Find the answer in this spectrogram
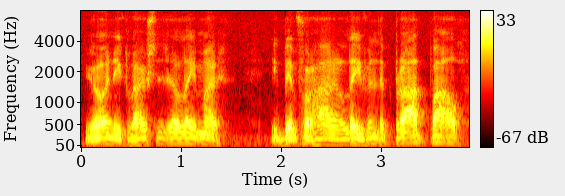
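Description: A man's voice: on the low side, steady tone, moderate pace, a little mellow, natural voice. An actor playing a chatty, blunt, wry man with an earthy colloquial manner in a 1980s radio drama. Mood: wry, grumbling.

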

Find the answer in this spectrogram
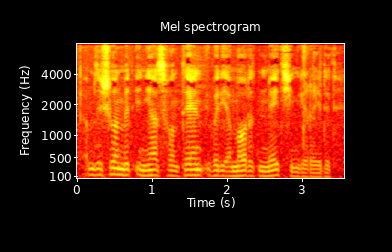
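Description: An actor playing a grave, persistent investigating judge in a German radio play, questioning insistently in a husky, breathy voice. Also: male voice, lowish voice, fast, darkish tone, slight background noise, close to an everyday voice. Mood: stern, probing.

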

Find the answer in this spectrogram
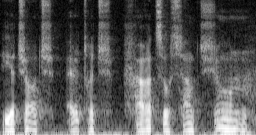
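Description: An actor playing a grave, kindly parish priest in a 1950s German radio drama, speaking in a measured, consoling manner on a noisy old recording. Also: male voice, extremely low pitch, monotone, exaggerated voice. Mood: solemn, consoling.

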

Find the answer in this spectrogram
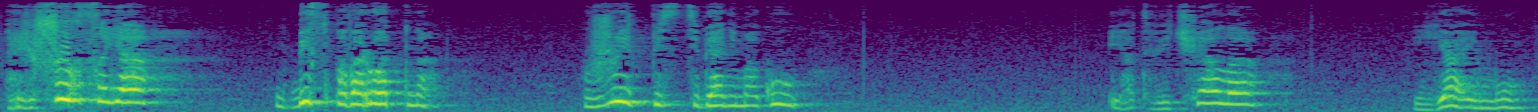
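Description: Stage role: a tearful young streetwalker lost in romance, very high voice, slow theatrical delivery. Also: female voice, warm tone, exaggerated voice. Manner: drawn-out, melodramatic, emotional delivery. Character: overwrought young fallen woman, dreamy and tearful, telling romantic fantasies. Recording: archive stage drama recording.

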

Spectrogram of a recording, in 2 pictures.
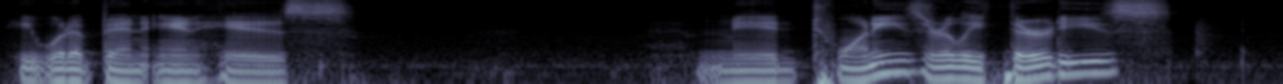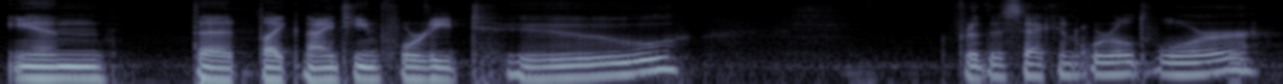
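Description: A man's voice: on the low side, slow pace, pauses often, clean tone, no echo. A young man co-hosting a casual movie podcast, dry and matter-of-fact as he recaps a plot. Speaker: podcast co-host.

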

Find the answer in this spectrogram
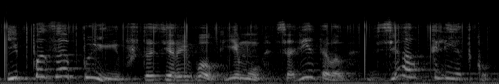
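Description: Male storyteller for a children's tale: theatrical, slightly high, swooping intonation, unhurried, over prominent music. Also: wildly swooping pitch, background noise. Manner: dramatic, declamatory. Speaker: narrator. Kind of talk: theatrical scripted fairy-tale narration for children.

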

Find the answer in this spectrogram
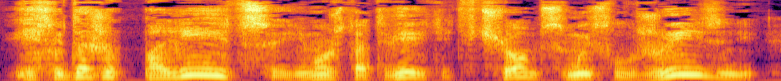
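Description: A man's voice: a little high, wildly swooping pitch, moderate pace, husky, no room sound, exaggerated voice. An actor playing a wry, philosophizing penniless drifter in a radio play, plaintive and ironic in his delivery. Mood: wry, world-weary. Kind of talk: Russian radio play acting.

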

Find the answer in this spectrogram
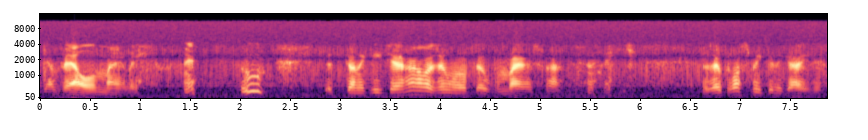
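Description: An actor playing a bumbling, boastful, excitable detective in a folksy, exclamatory 1960s radio comedy serial. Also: male voice, lowish voice, moderate pace, gravelly, long pauses. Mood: grumbling, scheming. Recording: noisy old radio recording.

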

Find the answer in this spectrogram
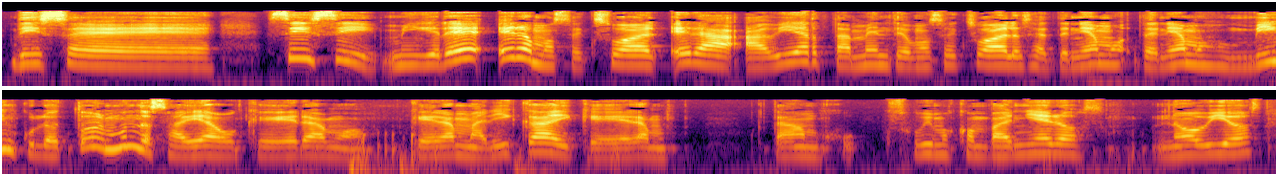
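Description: A woman's voice: mid-range voice, animated, moderate pace, fairly bright tone. A woman with an Argentine accent chatting casually as a radio columnist, telling a story in a gossipy, conversational way.

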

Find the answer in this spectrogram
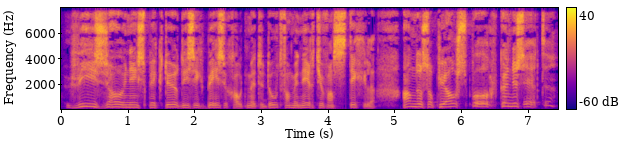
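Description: An actor playing a wary, needling woman in a radio drama, with a husky voice. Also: high voice, lively intonation, a little slow, a bit bright, heavily acted. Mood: wary, anxious. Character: wary, needling woman named Marilyn, accomplice in poisonings.

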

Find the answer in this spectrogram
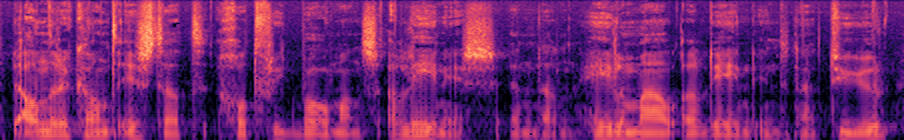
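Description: Low-voiced male radio host. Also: animated, fairly quick, darkish tone. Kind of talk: explanatory radio presenting and interviewing.

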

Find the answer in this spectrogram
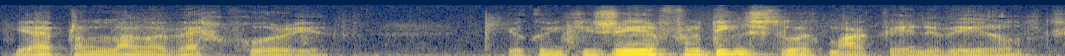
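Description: An actor playing a gentle, dying old monastery elder in a radio drama, solemn and fatherly. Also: low-pitched, normal speed, a little hiss or hum. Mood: solemn, tender. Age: older.

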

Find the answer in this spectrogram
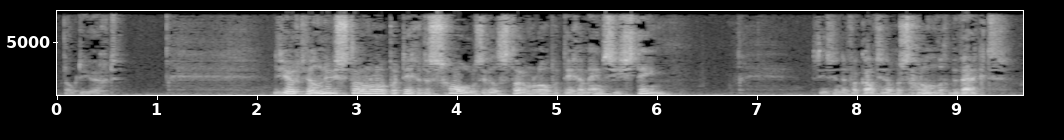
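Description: Stern male headmaster, played by an actor, radio drama, mid-pitched voice, clipped and unbending, slightly dull recording. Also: moderate pace, pauses often, close to an everyday voice. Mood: forceful, grim. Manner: clipped, authoritarian pronouncements. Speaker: school director addressing his teaching staff.

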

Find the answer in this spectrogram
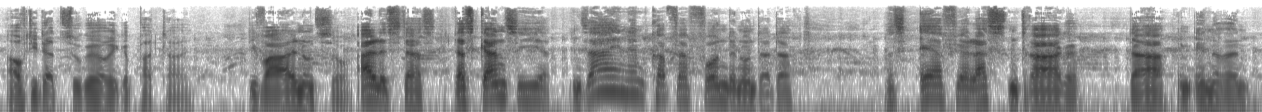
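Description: A man's voice: fairly low pitch, animated, a little slow. A man acting in a radio play, relaying a self-important visionary's boasts in emphatic, clipped phrases. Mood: burdened. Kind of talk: radio play narration in reported speech.

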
